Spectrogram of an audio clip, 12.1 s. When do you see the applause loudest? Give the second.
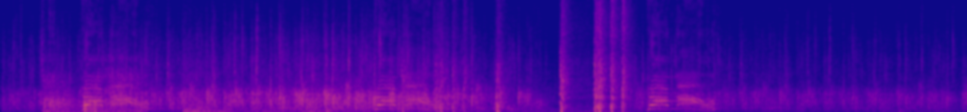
4 s.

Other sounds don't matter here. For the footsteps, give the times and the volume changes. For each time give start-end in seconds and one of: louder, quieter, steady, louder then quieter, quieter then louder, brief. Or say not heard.
not heard.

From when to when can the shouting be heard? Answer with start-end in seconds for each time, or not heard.
1.0-1.9, 4.7-5.5, 8.1-8.9.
